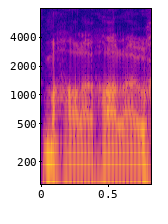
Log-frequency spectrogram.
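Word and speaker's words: Moholoholo: the mohel oh hello I think he might be pronounced Mahalo hallo he's at the Mahalo hallo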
